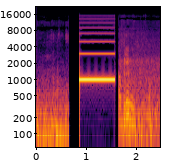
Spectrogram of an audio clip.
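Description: A loud, steady electronic bleep on one pitch, about three-quarters of a second long, dropped in after a split second of dead silence and cut off sharply: an edited-in bleep tone. Before it comes the low rumble of a car's cabin.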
